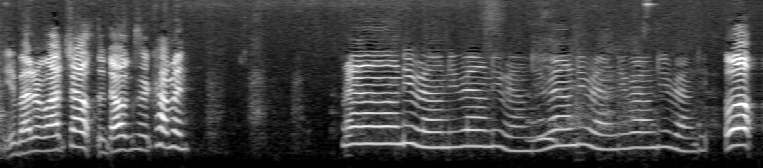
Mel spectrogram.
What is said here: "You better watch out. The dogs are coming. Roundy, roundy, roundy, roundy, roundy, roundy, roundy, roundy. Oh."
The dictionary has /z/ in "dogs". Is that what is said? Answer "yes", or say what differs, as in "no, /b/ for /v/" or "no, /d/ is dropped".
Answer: yes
